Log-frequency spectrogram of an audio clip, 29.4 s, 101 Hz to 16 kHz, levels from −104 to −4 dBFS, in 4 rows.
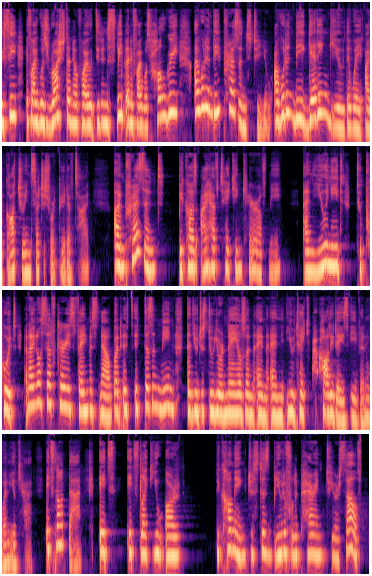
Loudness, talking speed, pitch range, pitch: -20 LUFS, 200 wpm, 185-225 Hz, 200 Hz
